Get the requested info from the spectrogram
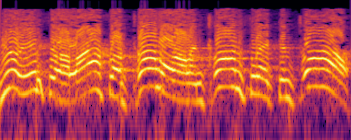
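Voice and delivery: loud, high, stern preacher-style proclamation.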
